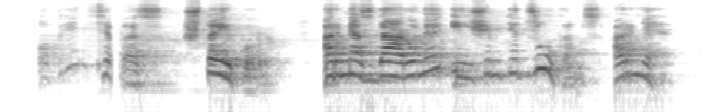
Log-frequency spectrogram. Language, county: Lithuanian, Panevėžys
